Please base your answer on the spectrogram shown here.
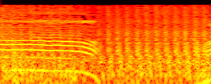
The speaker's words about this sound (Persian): یکم صدای جنگ پخش کنه، شما بیشتر در جریان ریز امور قرار بگیرید. مرداد جان شلیک کن لطفاً.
